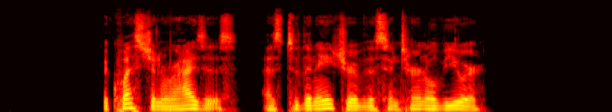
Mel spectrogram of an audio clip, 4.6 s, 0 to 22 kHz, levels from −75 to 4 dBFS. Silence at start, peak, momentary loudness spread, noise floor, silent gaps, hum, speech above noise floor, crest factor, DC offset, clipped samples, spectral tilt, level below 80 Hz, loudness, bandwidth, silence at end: 0.8 s; -2 dBFS; 11 LU; under -90 dBFS; 1.91-1.96 s; none; over 71 dB; 20 dB; under 0.1%; under 0.1%; -5 dB/octave; -42 dBFS; -20 LUFS; 16 kHz; 1 s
